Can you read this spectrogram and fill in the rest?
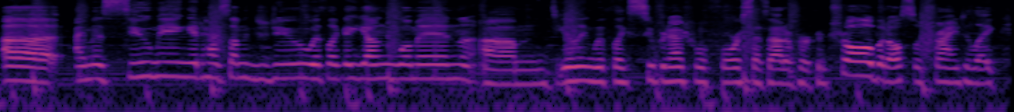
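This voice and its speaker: A woman's voice: medium pitch, fairly even intonation, fairly quick, few pauses, bright, forceful tone, faint music behind. A woman hosting a book review in a casual, chatty way, with informal, self-deprecating, slangy asides.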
